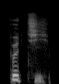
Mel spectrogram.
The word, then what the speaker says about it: petit: Le mot petit. P-E-T-I-T. Si vous prononcez le T final, vous brisez la mélodie.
